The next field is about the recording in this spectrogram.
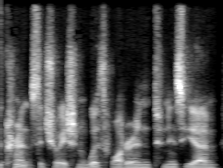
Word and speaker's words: Tunisia: So what is the current situation with water, both in Tunisia, or sorry, actually, before I say that, how shall I pronounce the name? Because in the UK, they say Tunisia, in the US, they say Tunisia. – Both works, whatever you feel comfortable pronouncing. – What do you say? – Tunisia. – Tunisia. – Yeah. – Then I'll say that. Okay.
